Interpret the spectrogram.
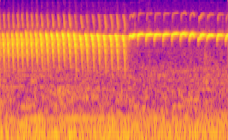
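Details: Belgian canary male serenading the female with a fast, steady, buzzy trill of repeated notes lasting over a second, then a long clear sustained whistle at an even pitch.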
